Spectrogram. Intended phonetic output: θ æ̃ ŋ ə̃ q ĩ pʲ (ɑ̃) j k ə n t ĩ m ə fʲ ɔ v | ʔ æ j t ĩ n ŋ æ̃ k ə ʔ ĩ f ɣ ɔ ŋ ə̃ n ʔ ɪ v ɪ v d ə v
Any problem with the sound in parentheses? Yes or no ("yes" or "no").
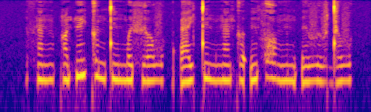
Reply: yes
